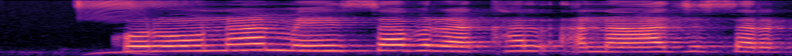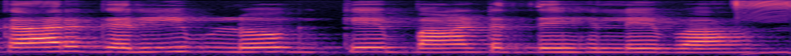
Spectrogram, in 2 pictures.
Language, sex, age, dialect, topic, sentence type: Bhojpuri, female, 25-30, Southern / Standard, agriculture, statement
